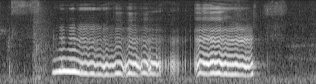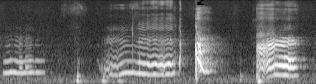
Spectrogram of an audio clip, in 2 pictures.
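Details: An infant with hiccups gives short, fussy cries and whimpers in a small room, broken by brief catches; an ordinary baby cry, with the baby possibly hungry.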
